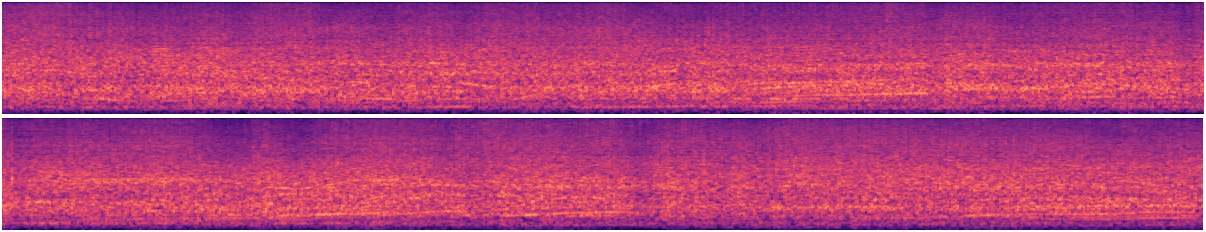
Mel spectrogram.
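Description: Several demolition derby cars' engines revving at once, loud and continuous, their pitches rising and falling over one another.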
